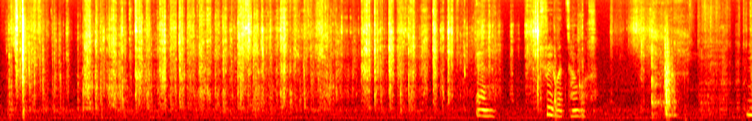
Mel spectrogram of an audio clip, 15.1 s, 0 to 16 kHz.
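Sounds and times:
paper rustling: 0.1 - 11.0, 11.6 - 15.0
scissors cutting paper: 1.1 - 9.8.

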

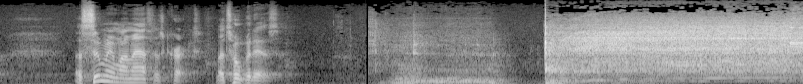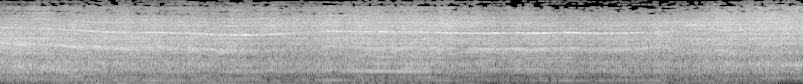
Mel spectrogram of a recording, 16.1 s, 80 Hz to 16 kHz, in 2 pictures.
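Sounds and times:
saw blade rasping through wood: 5.6 - 16.0.

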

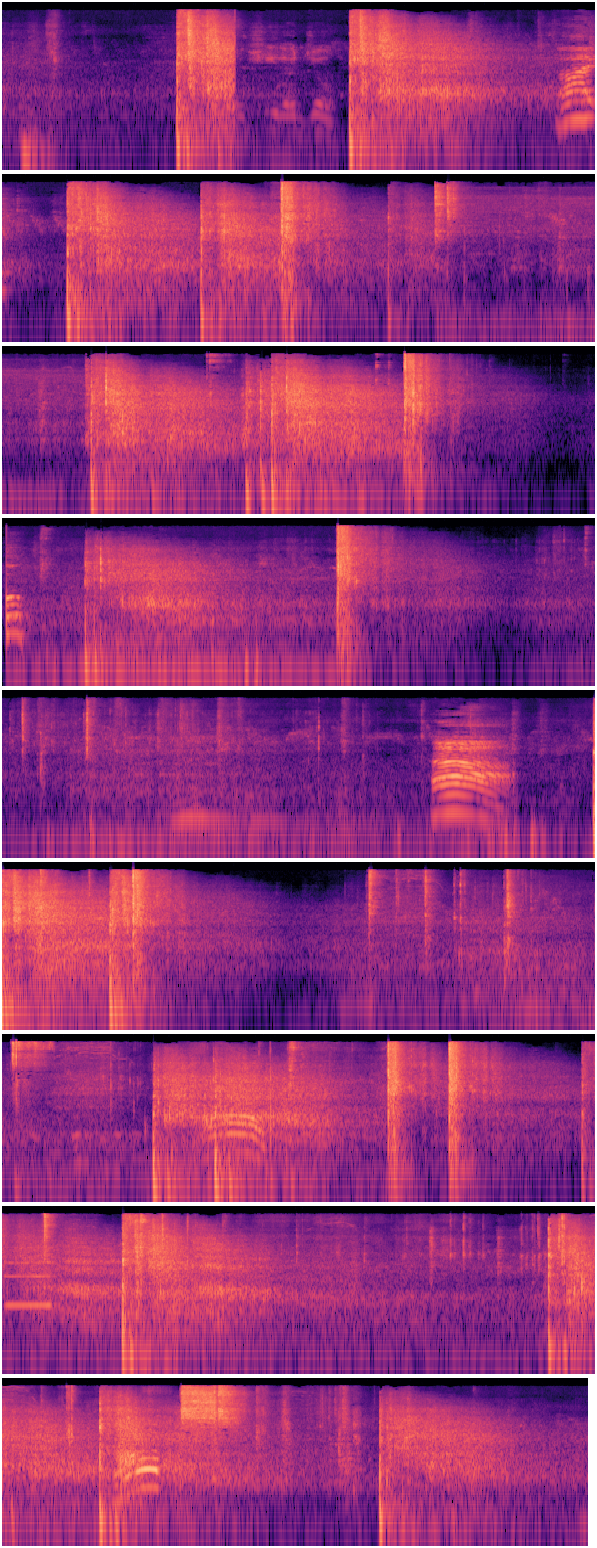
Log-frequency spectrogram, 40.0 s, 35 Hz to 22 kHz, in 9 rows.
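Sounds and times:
shotgun shots with echo: 1.3 - 1.8, 2.6 - 4.0, 4.9 - 7.9, 9.5 - 12.6, 13.9 - 15.2, 15.8 - 17.0, 22.2 - 24.3, 27.8 - 33.2, 38.4 - 39.7
short beep: 31.1 - 31.6.

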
